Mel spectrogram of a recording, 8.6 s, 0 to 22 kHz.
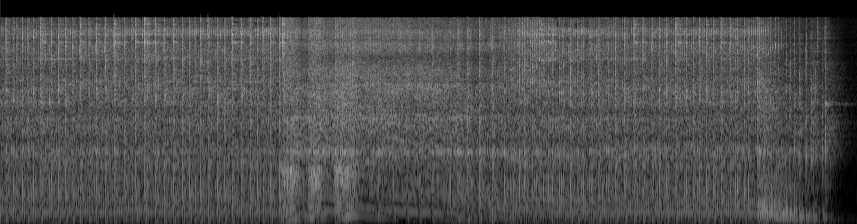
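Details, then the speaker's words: Roughly 31-year-old Echo CS-550EVL chainsaw, first start after repair, choke on, bar and chain off: crisp, even two-stroke rasp that dips briefly when throttled, then runs clean. The oiler works and the saw runs normally. "that is a beautiful thing when you fire something up like this"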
